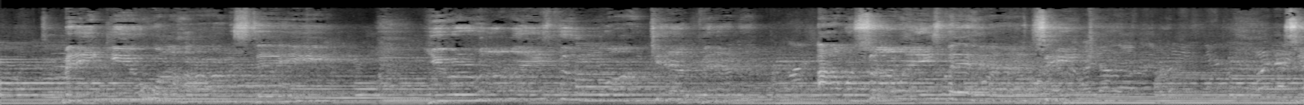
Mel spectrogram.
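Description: Live rock band playing a song: male lead vocals over electric guitar, bass and drums, with cymbal crashes about every two seconds.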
